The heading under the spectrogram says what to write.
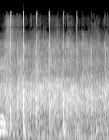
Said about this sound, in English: All right. Sure, let's give him a round of applause.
